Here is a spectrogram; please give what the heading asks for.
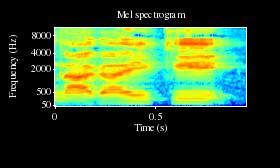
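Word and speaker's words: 長生き: 발음은 나가이기, 나가이기.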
